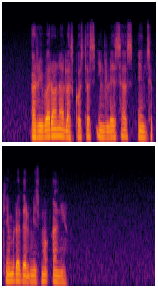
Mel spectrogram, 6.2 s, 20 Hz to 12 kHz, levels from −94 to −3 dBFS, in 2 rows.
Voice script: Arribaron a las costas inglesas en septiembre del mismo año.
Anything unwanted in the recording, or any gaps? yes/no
no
